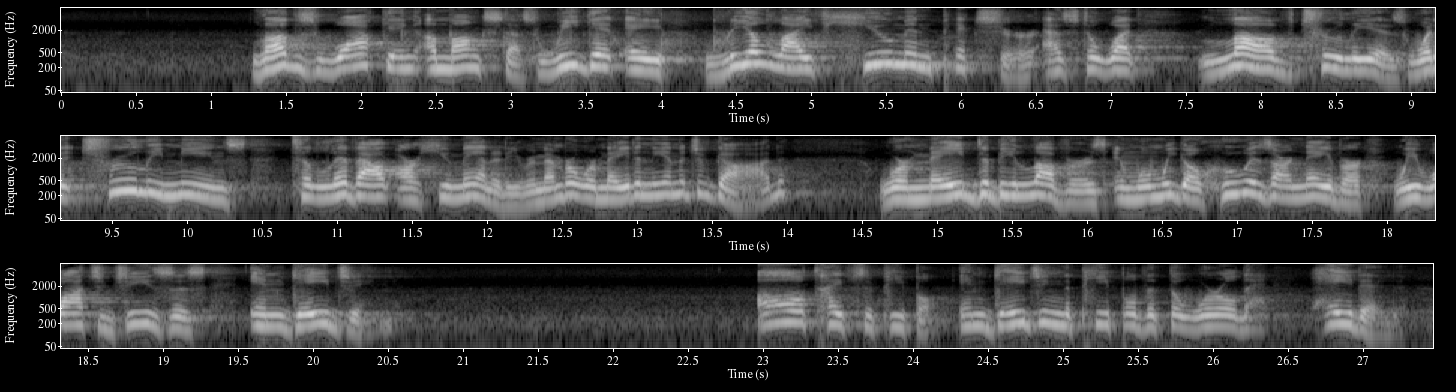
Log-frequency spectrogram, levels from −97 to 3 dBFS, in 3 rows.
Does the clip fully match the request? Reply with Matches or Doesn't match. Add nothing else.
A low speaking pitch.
Doesn't match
